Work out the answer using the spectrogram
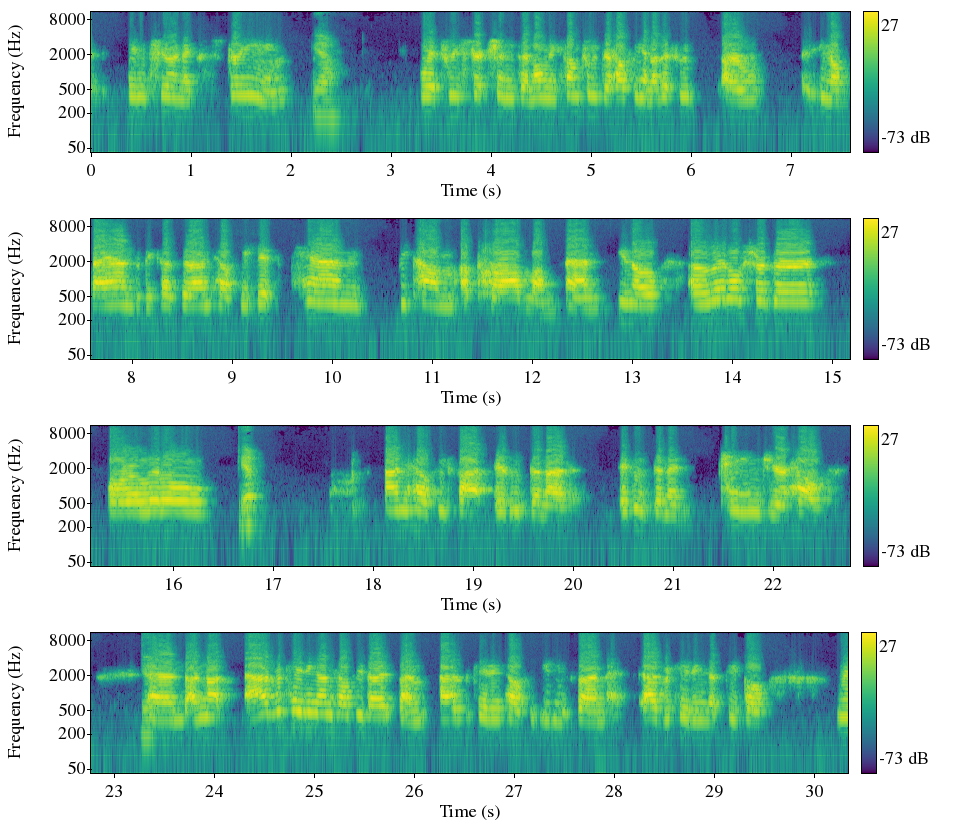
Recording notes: via a phone call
